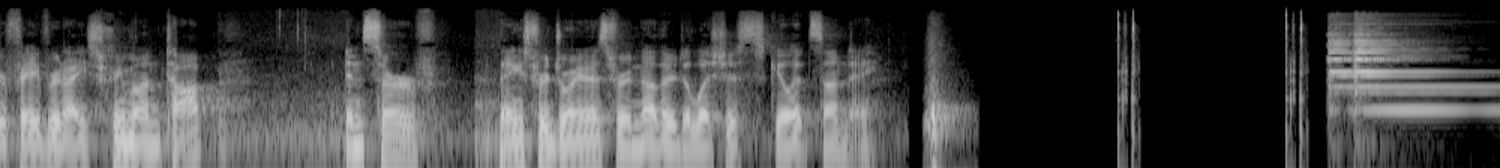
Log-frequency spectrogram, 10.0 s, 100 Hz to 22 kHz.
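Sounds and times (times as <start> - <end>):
quick clicks: 8.6 - 8.8
bright bell chime: 8.9 - 10.0.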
